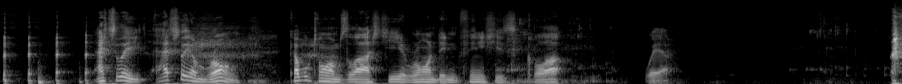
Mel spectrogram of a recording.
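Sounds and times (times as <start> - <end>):
speech: 1.0 - 5.7, 6.5 - 6.8
liquid pouring into a glass: 4.9 - 6.2, 7.9 - 9.0.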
